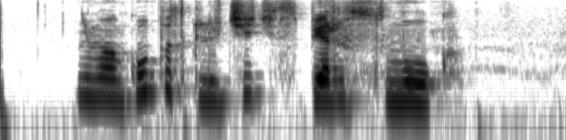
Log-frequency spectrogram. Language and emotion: Russian, neutral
